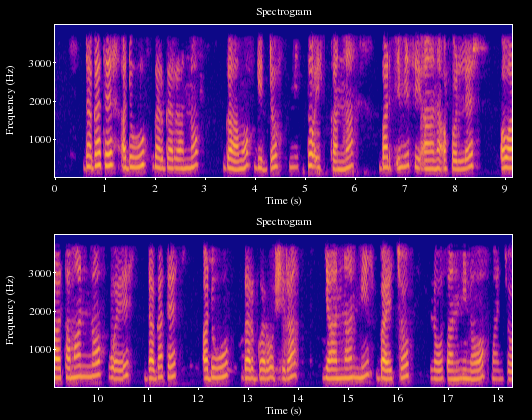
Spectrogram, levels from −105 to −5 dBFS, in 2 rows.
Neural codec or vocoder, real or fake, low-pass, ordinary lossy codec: none; real; 3.6 kHz; AAC, 24 kbps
